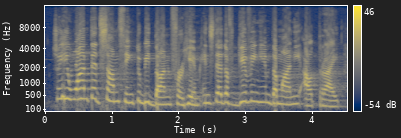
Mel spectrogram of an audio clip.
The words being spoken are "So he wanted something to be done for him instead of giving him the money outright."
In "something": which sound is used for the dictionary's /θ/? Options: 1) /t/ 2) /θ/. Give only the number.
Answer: 2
